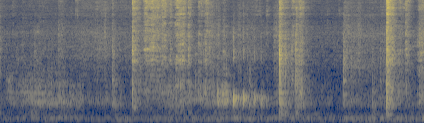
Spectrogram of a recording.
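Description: Cut okra tipped into a frying pan: quiet at first, then bursts of loud sizzling and clattering scrapes of a spatula against metal as the pieces land and are moved around, close by, no speech.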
